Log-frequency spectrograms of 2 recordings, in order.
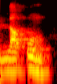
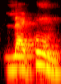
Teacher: قاف ساؤنڈ جو ہے نا آپ نے تھوڑا سا بولڈ کرنا ہے اس کو, یہ بولڈ لیٹر ہے ٹھیک. اور کاف جو ہے نا یہ لائٹ سا ہے بالکل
